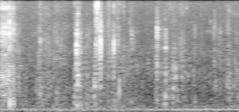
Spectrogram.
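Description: Faint footsteps on dirt: a few soft, scattered crunches over a low steady hum.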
